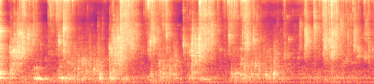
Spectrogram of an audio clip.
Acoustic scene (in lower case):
restroom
